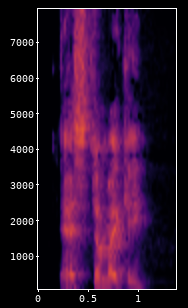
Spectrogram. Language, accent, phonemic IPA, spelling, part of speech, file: French, Canada, /ɛs.tɔ.ma.ke/, estomaqué, verb / adjective, LL-Q150 (fra)-estomaqué.wav
- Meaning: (verb) past participle of estomaquer; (adjective) flabbergasted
